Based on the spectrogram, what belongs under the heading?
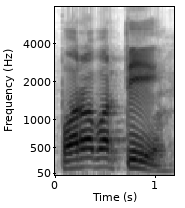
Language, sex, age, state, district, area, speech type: Odia, male, 60+, Odisha, Balasore, rural, read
